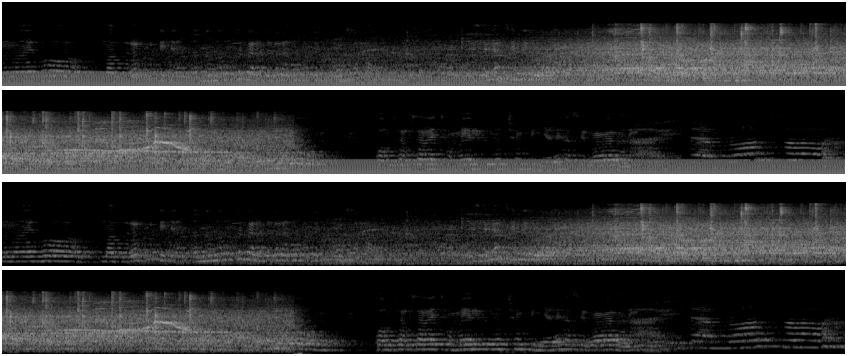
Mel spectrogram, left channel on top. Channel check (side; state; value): left; noise; hum, 7 dB below the sound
